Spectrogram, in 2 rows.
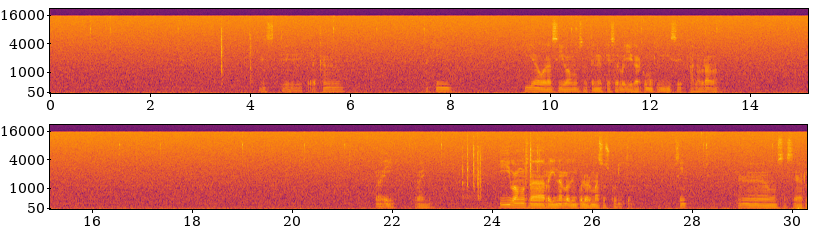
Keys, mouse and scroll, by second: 1.2-3.0 drag, 4.4-6.0 shift+drag, 6.5-7.9 drag, 10.4 click, 11.8-13.6 drag, 14.7-17.0 drag, 17.3-19.2 drag, 20.2 click, 22.3 click, 23.9 alt+Tab, 25.0 alt+Tab, 28.2 click, 29.6 click.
